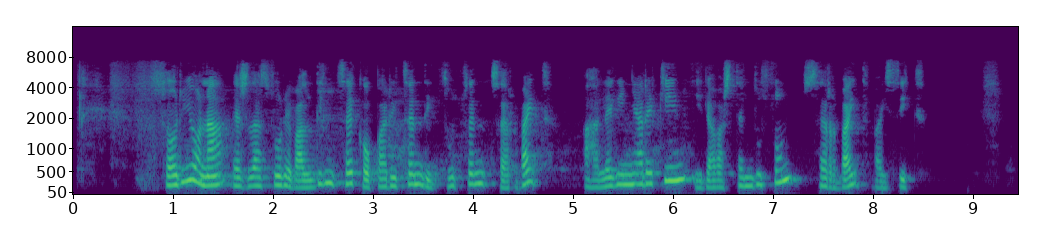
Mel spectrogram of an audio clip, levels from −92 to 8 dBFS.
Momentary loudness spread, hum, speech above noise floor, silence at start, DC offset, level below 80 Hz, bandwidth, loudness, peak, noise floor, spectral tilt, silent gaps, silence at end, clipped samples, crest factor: 13 LU; none; 62 dB; 0.1 s; under 0.1%; -70 dBFS; 7.6 kHz; -24 LUFS; -4 dBFS; -86 dBFS; -6.5 dB/octave; none; 1.1 s; under 0.1%; 22 dB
